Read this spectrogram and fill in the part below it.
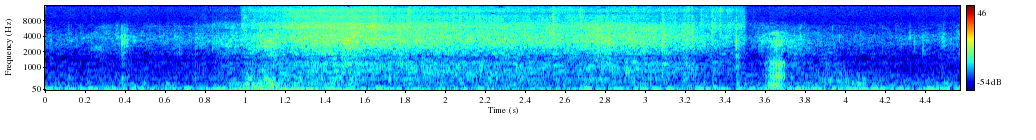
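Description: Water splashes and rushes as a swimmer breaks the surface.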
